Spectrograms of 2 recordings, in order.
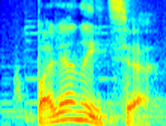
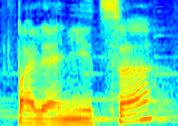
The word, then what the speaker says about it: паляниця: Вимова цього слова в часи війни стала маркером свій чужий, паляниця свій паляница чужий. І яких тільки мемів не створив наш народ про це смачне слово. Скажи паляниця або ось такий. А Нацбанк навіть викарбував монету. Все буде паляниця. Справді, росіянам важко вимовити це слово, бо в їхній мові немає м'якого звука ц.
